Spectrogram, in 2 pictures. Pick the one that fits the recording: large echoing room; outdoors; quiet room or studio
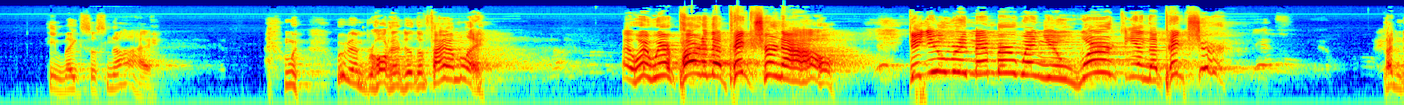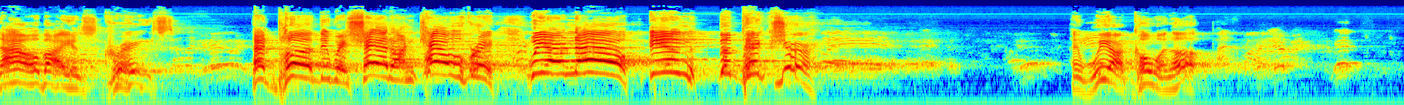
large echoing room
